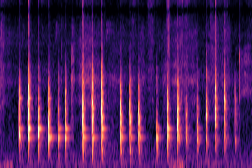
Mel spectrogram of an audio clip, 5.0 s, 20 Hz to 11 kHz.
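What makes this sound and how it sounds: A steel body panel of a Vespa Primavera Yacht Club limited-edition scooter, whose body serves as its frame (monocoque), is knocked on 21 times in quick succession. Each knock is a short, dry, hollow tap with a midrange ring near 830 Hz that dies away almost instantly, showing the body is metal.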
